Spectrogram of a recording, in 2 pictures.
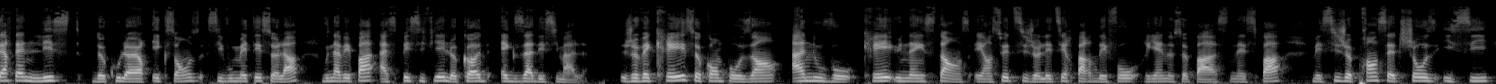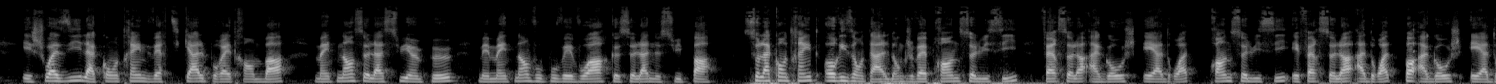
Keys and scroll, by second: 10.8 v, 19.5 v.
